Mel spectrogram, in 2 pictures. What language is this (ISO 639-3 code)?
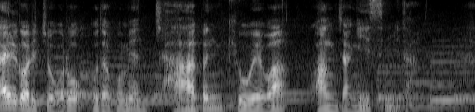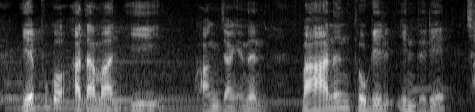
kor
